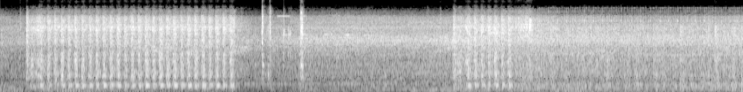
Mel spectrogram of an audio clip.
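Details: Suzuki Swift diesel after misfuelling, with petrol still in the fuel rail and injectors and fresh diesel added: long even cranking rattle, a pause, more cranking until it catches and settles to a rough, smoky idle.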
